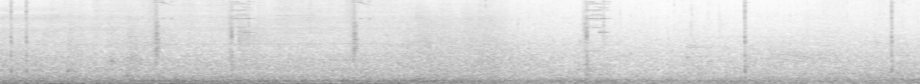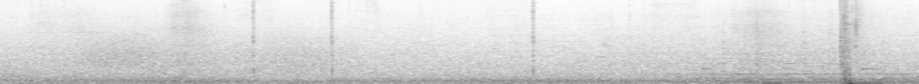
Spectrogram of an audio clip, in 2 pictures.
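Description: Short computer game menu clicks sound now and then.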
